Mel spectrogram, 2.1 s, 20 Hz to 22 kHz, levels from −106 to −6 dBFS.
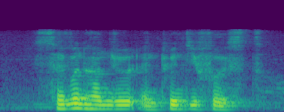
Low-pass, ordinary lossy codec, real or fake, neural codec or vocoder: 7.2 kHz; AAC, 48 kbps; real; none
